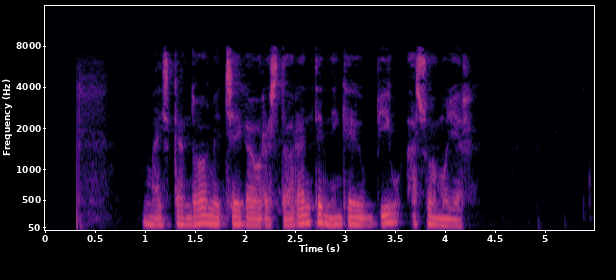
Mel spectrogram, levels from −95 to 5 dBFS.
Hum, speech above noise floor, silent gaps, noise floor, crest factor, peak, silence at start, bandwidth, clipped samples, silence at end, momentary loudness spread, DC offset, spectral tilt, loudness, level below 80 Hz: none; 50 dB; none; -87 dBFS; 20 dB; -20 dBFS; 0.35 s; 8.2 kHz; under 0.1%; 1.25 s; 11 LU; under 0.1%; -5 dB/octave; -38 LUFS; -62 dBFS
